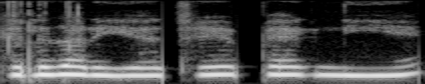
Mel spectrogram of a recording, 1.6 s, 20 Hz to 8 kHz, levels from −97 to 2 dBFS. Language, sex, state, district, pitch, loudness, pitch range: Bengali, female, Tripura, West Tripura, 245 Hz, -15 LUFS, 230-250 Hz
